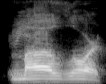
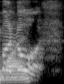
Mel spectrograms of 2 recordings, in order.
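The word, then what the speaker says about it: Malört: This is from This is Mr. Mayot from Westside. Malort. Say it correctly.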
